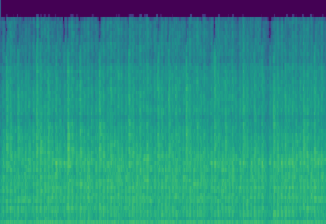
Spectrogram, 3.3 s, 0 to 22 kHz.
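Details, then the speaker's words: Corvette C4 finally started: heavy, loping idle with an uneven stumble and shaky rumble, an ugly misfire sounding almost like a cam; owner suspects spark, car shaking badly, lights dimming. "the car finally got started and it's just having an ugly misfire as you hear it sounds it sounds almost like a cam"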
